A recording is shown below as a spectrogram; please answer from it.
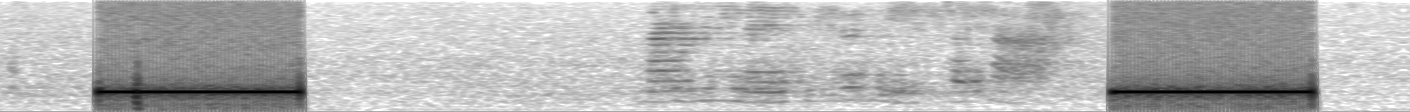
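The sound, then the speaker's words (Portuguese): Telephone ringback tone while a call is being placed: two steady one-second beeps about four seconds apart, with faint muffled sounds in the quiet gap between them. “Tá bom, amigo, vou te ligar.”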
